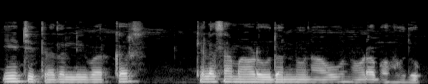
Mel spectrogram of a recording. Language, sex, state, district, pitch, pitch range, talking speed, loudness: Kannada, male, Karnataka, Bangalore, 115 Hz, 110-120 Hz, 100 wpm, -17 LUFS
